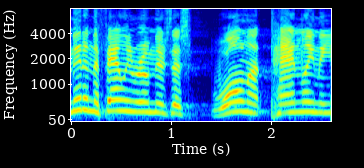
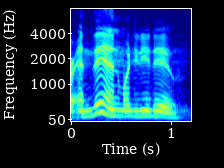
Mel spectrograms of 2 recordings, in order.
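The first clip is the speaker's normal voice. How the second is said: ordinary talk, nothing marked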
